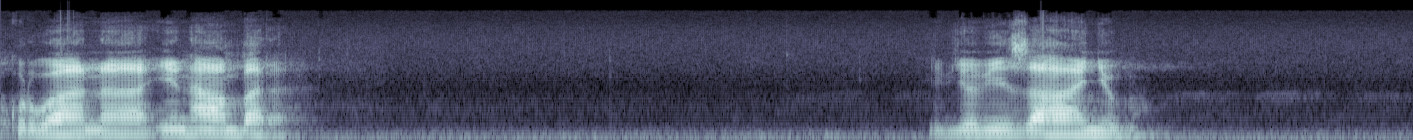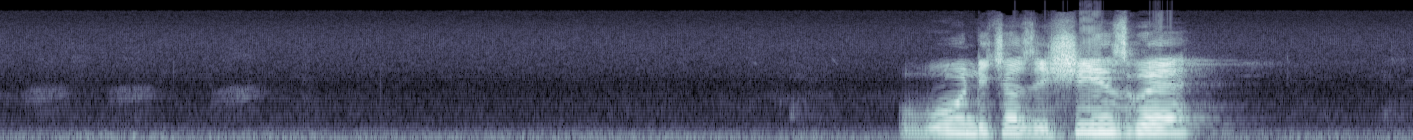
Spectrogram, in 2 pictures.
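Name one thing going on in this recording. A middle-aged man speaks slowly and firmly through a microphone, with long pauses between phrases.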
